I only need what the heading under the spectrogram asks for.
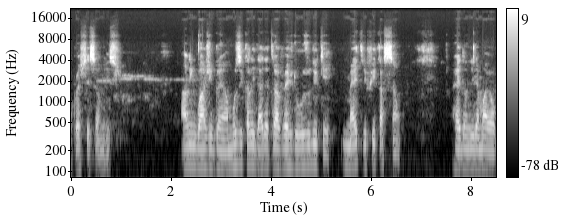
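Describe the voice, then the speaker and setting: Speaking slowly and deliberately, this male literature teacher lectures classroom-style in a low, husky voice, recorded dry and close with no echo. He keeps checking in with "tá bom?" and "né?" and answers the questions he raises himself.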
